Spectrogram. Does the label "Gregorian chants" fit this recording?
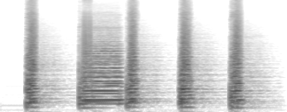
No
